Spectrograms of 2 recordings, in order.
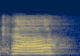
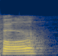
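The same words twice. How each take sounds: First: The word is said in a Boston accent. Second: The word is said in a standard accent. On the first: This is how the woman being discussed says it. "So she says words like" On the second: This is how most people say it. "instead of"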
